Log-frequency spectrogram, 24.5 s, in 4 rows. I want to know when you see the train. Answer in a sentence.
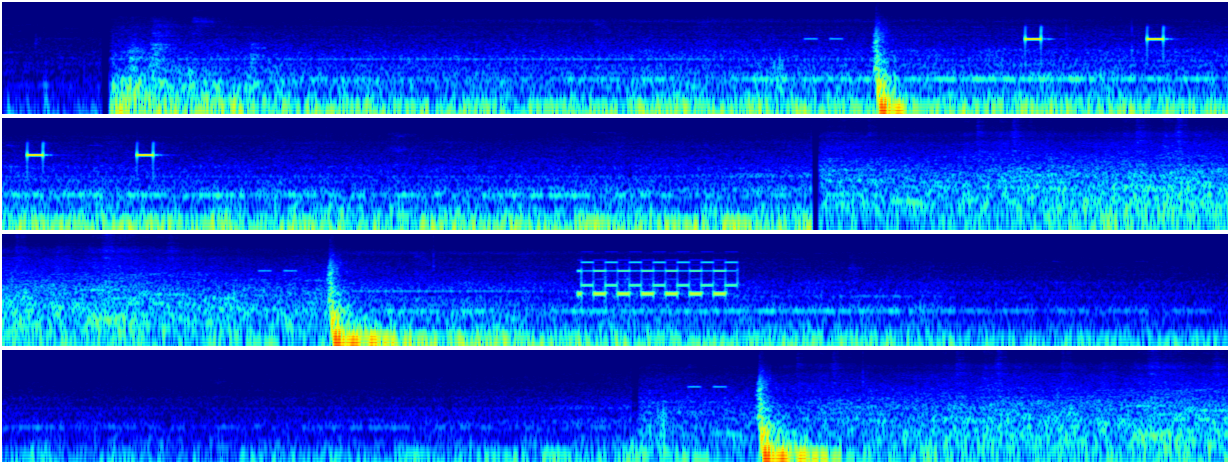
You can hear the train from 0.0 to 24.4 s.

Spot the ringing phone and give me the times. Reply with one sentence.
You can hear the ringing phone from 5.1 to 7.0 s and from 15.1 to 16.9 s.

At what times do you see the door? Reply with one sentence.
The door can be heard from 3.7 to 4.6 s, from 13.2 to 14.4 s and from 21.5 to 22.7 s.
